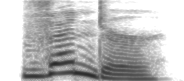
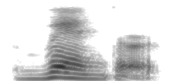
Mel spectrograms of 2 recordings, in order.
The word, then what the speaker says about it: vendor: different drivers three p vendor okay there we have remember the pronunciation of the V right so vendor vendor vendor can you pronounce vendor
